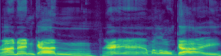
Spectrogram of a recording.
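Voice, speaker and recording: Someone uses a put-on character voice at a fairly high pitch, speaking at a very slow pace. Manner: deranged.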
